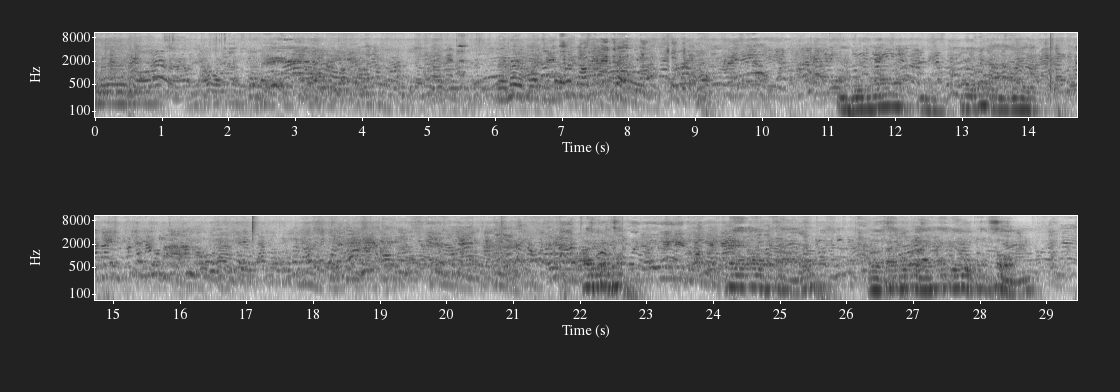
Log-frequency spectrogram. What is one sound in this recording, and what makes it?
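A crowd of men and women chatter nearby in a busy room.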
